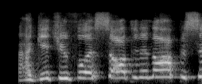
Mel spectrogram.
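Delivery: Italian New York gangster voice. Friends praising a show's accents, quoting a line in Italian mobster New York accent. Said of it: "little Italian mobster New York accents".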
